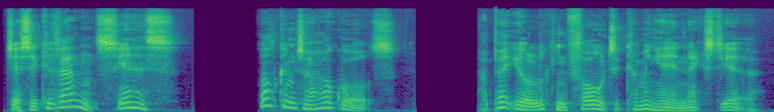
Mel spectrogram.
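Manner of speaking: put-on a chatty girl welcoming a newcomer; friendly first-year Jessica. A narrator's reading. Jessica introduces herself to Lydia, friendly and bright.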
